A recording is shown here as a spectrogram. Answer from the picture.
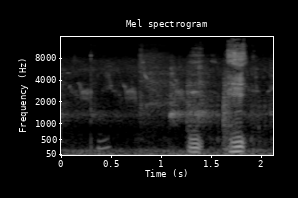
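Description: A man's voice in a few short, hesitant sounds during a pause in his talk, over a faint outdoor background.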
